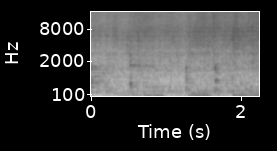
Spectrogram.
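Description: Diced carrots and onions sizzling in hot oil in a stainless steel frying pan, stirred with a slotted spatula that scrapes and taps the pan a couple of times.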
